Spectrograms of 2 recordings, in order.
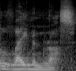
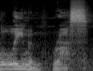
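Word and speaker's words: Leman Russ: I just pronounce things it is not a Layman Russ it is a lemon Russ it's lemon Russ it's lemon Russ it's it's French lemon lay you upset me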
